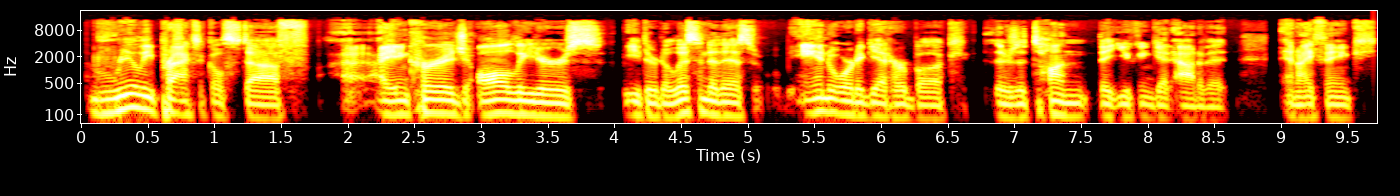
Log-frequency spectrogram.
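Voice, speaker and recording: A man's voice: low voice, fairly bright tone, no echo, clean studio sound. A man hosting an interview podcast, introducing his guest and asking questions in an earnest, upbeat way. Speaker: podcast host.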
